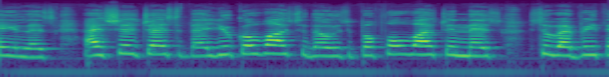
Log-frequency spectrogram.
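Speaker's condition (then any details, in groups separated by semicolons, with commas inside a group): Anoxic brain injury; tongue protrusion limited while unresponsive, had speech therapy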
